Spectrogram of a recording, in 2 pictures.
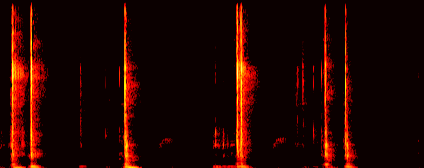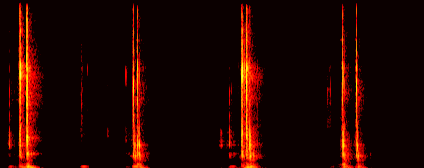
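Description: Blue nitrile-gloved fingertips type on a black tenkeyless mechanical keyboard with plastic keycaps. Eleven sharp, bright key clicks come at irregular intervals with brief silences between them. Each click is dry and stops almost instantly, with no ringing.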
